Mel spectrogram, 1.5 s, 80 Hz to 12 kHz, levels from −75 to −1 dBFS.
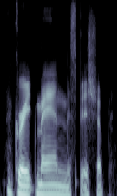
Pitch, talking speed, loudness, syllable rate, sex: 110 Hz, 205 wpm, -20 LUFS, 4.7 syllables/s, male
